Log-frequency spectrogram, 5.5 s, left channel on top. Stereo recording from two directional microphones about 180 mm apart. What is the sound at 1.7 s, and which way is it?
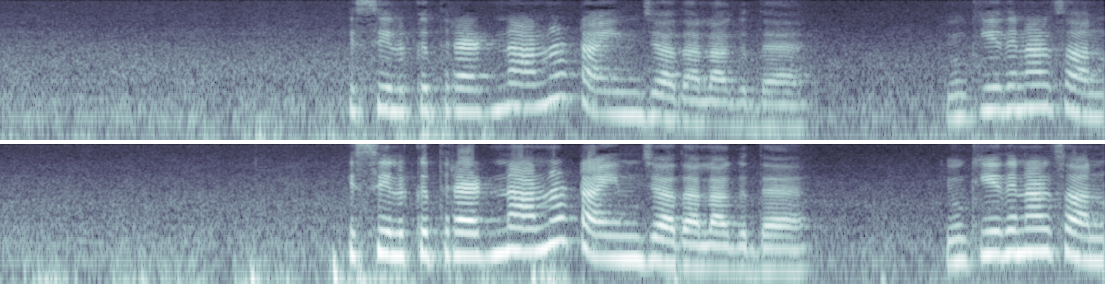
A woman's voice, 50° right (ahead or behind).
